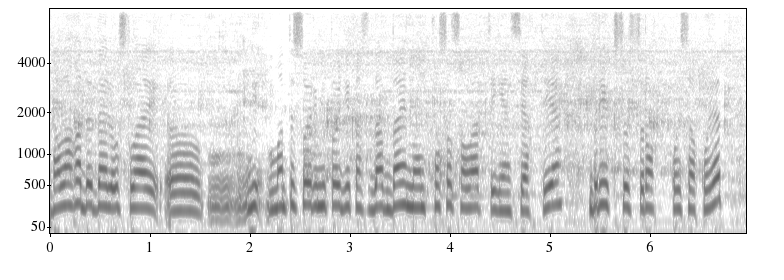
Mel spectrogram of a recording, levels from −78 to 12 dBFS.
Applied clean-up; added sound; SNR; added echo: none; Water tap, faucet; 18 dB; none.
